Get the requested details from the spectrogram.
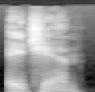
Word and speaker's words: Achane: What's Miami's running back's pronunciation again? Achane? – Devin. I thought it was Achane. – Achane. – I think it is Achane. – Achane. – Achane.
